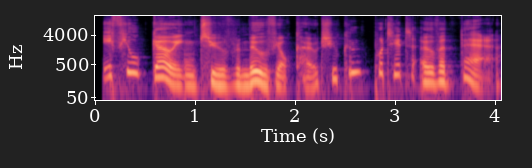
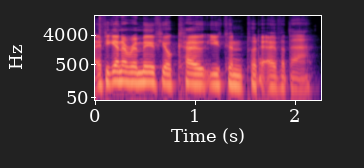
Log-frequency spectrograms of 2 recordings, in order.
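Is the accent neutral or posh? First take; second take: posh; neutral. First: It is said in a posh, fancy accent. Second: It is said in a neutral accent.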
